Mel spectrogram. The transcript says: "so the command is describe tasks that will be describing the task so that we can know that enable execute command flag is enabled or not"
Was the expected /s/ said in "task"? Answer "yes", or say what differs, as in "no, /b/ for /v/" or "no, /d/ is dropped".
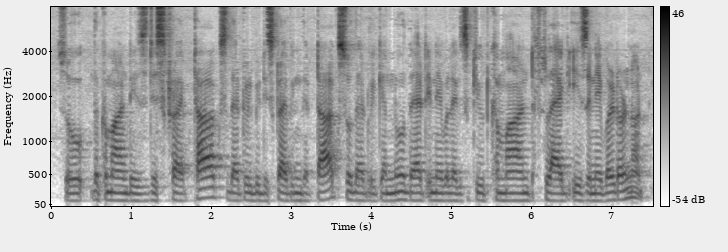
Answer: no, /s/ is dropped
